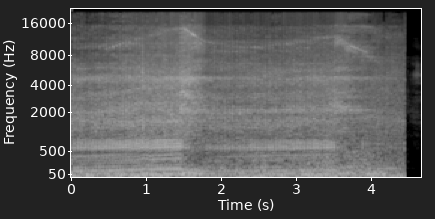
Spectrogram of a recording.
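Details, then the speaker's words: Twin-turbo bobber twin rebuilt after a blown head gasket, run on its standard injectors and the previous map after a test ride: an even, steady engine drone with a brief throttle change and no knocks or misses, running smoothly. "I've also been out for a little spin on it just to make sure everything's running okay and it's all working."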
